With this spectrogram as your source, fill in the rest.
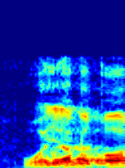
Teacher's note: وَيَبْقَى میں با ساکن پہ قلقلہ ہے، قاف پر ہے، قاف کو 2 حرکات لمبا بھی کرنا ہے.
